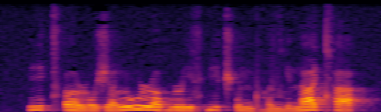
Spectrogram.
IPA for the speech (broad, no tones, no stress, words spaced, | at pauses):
i t͡sʼʌɹoʒʌ lu ɹʌbɹiz ɠit͡ʃʼundʱʌzʎɘ nacʰa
